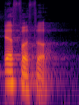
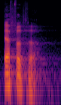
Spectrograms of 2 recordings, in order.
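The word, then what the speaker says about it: Ephphatha: That word is Aramaic, and it's not easy to pronounce because it's got PH in there twice. Do you see that? It's Ephatha. Ephatha.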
